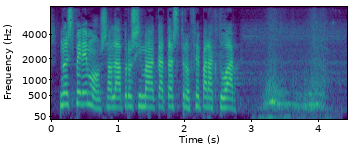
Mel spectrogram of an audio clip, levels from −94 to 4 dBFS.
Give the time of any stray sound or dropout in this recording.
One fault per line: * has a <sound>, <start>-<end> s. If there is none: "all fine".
* has a whoosh, 3.0-4.4 s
